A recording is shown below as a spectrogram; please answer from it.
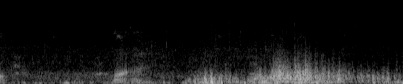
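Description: Wind buffeting the phone's microphone: a rough, low rumble that rises about two seconds in and dies away just before the end, after a short spoken "yeah" about a second in.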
